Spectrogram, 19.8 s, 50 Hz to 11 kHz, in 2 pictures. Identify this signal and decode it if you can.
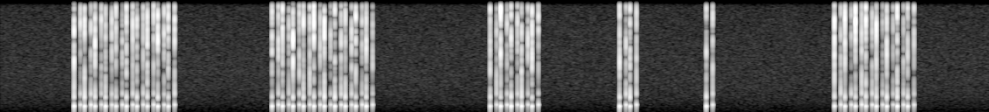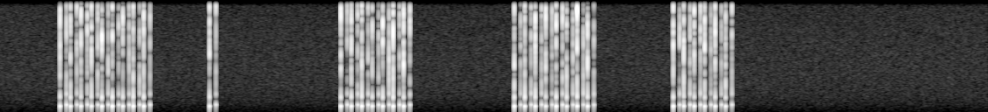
Pulse dialling, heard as clicks on a phone line, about 10 pulses a second. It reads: 0 0 5 2 1 8 9 1 7 8 6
